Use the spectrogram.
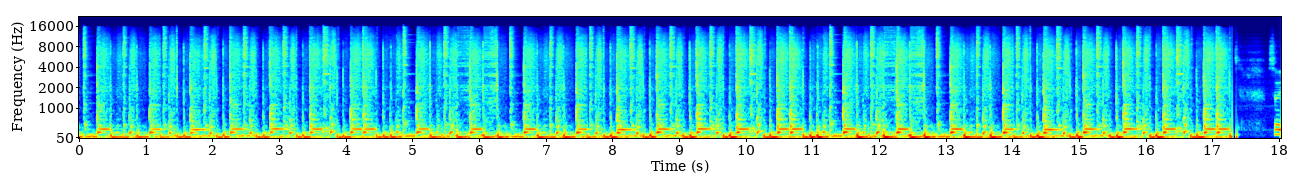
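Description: A drum loop in Ableton plays steadily through a parallel compression chain, a heavily compressed signal blended with a clean one, with a punchy kick and a repeating bright cowbell-like hit driving a dense, continuous groove before it stops abruptly.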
